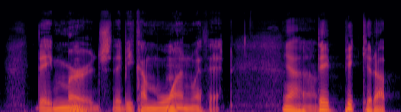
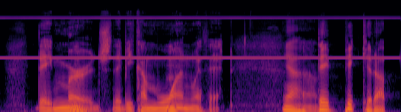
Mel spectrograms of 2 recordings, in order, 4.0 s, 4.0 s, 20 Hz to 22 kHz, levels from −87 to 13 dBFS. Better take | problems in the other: first | high-pitched whine; noticeable; throughout; 2.5 kHz, 15 dB below the speech

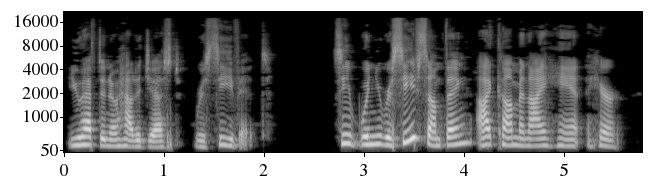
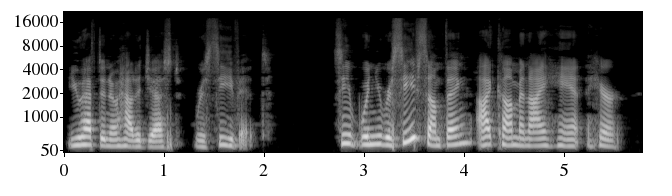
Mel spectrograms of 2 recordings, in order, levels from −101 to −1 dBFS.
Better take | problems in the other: first | muffled; slightly; fading above 3.5 kHz

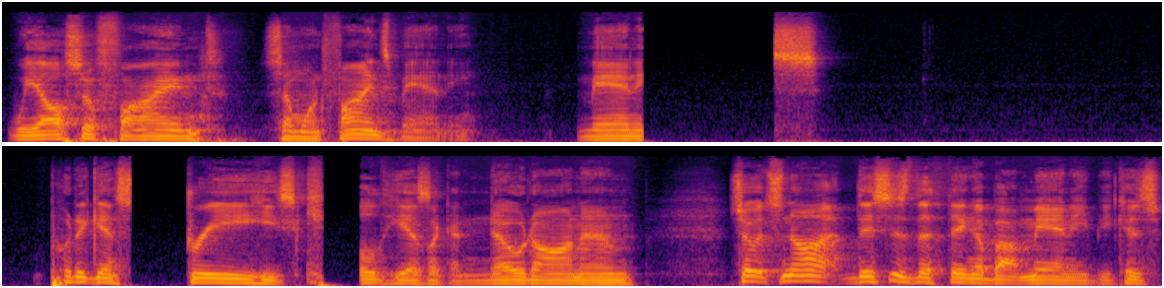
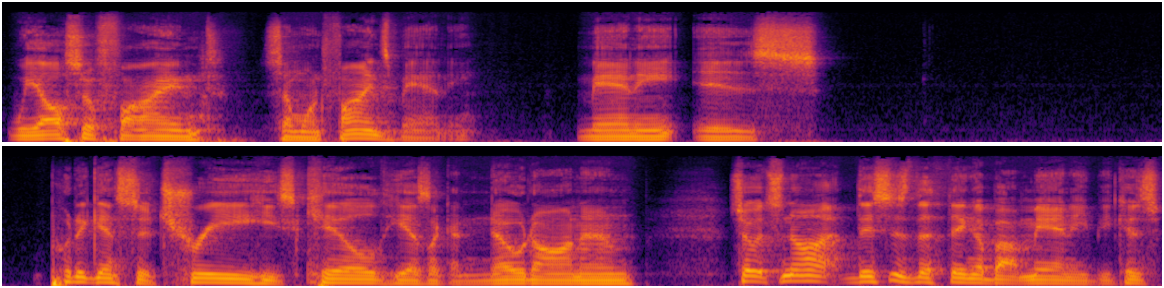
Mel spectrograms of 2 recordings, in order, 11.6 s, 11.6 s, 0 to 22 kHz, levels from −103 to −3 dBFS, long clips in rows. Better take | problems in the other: second | audio cutting out; at 3 s for 0.5 s, at 6.5 s and at 7.5 s

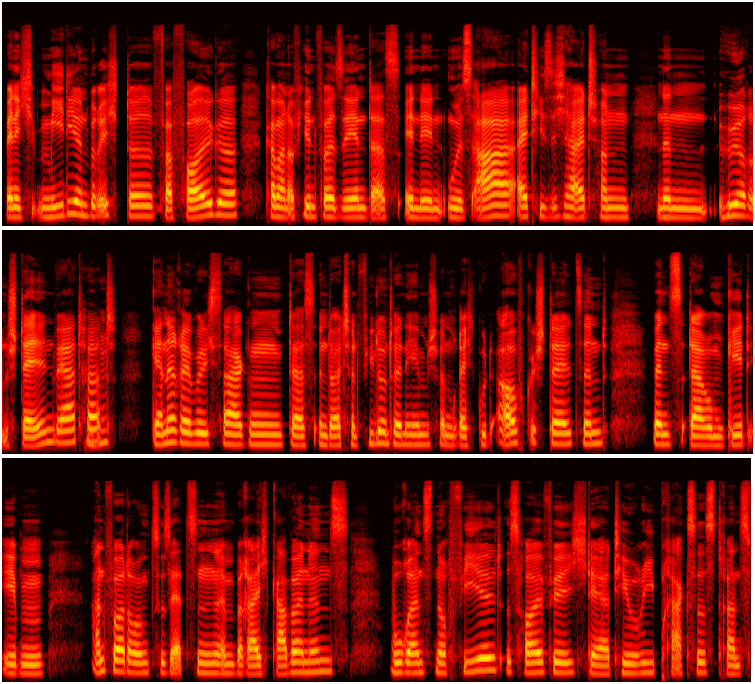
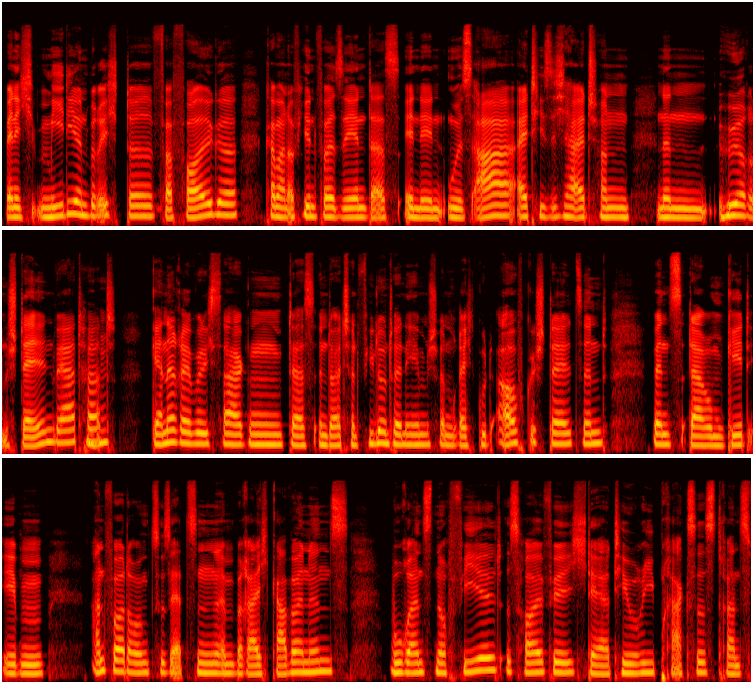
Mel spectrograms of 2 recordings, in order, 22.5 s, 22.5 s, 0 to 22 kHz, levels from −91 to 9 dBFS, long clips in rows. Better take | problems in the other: second | thin; somewhat; fading below 450 Hz

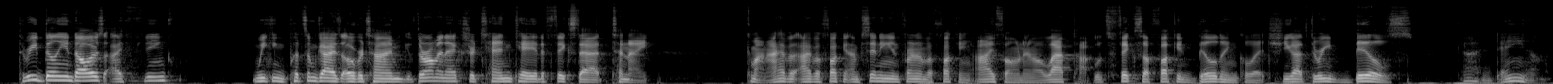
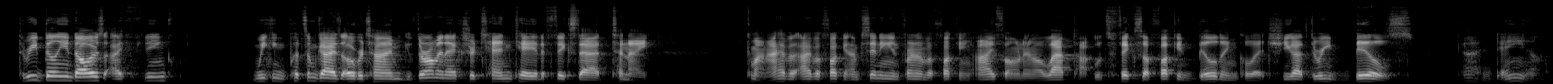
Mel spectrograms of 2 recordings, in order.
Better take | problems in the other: first | thin; very; fading below 450 Hz

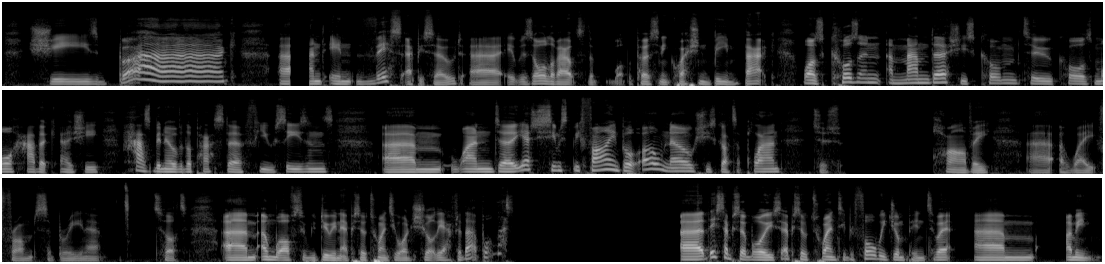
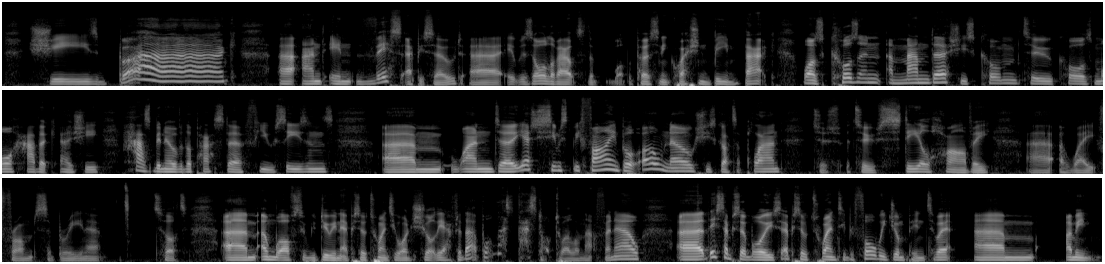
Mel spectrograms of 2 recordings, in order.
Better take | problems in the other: second | audio cutting out; at 3 s, at 19 s for 1 s and at 27 s for 1.5 s

